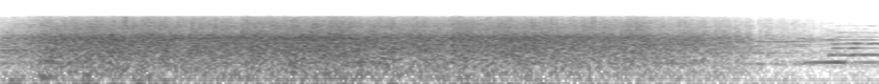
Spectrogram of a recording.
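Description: Audience applauding. The applause sets in abruptly and dies away near the end.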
